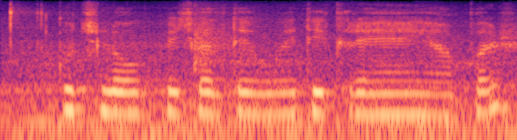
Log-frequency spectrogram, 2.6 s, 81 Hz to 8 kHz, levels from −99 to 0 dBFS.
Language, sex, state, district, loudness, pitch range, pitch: Hindi, female, Haryana, Jhajjar, -15 LUFS, 185-200 Hz, 195 Hz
